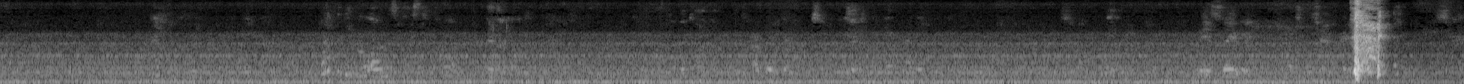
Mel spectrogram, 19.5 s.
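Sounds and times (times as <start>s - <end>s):
low hum: 0.0s - 19.5s
person coughing from something stuck in the back of the throat: 18.0s - 18.6s.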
